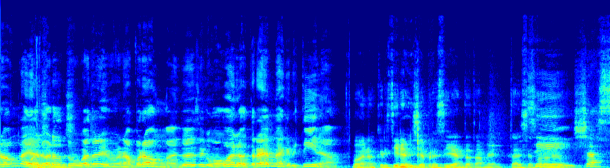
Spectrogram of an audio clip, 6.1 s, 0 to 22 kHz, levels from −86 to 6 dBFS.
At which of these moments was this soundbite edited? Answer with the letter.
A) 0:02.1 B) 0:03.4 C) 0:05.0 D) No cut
B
